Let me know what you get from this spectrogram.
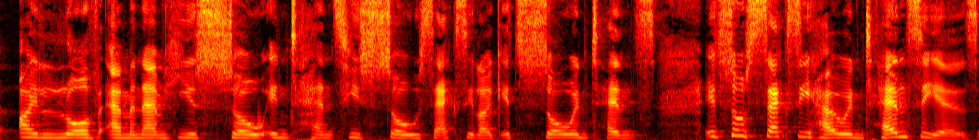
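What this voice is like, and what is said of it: Put-on Irish accent. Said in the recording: “tell this in an Irish accent”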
